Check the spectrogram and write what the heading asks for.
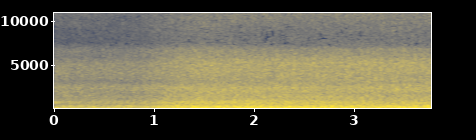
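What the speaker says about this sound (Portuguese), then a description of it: "O nível aumentou tanto que transbordou." River water on the Rio Salgado pours over a dam spillway in a constant, loud, roaring rush close by, steady and unbroken.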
